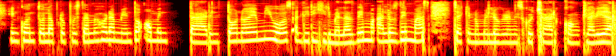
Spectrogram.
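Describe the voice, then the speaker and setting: A soft-spoken woman talks at a fairly quick pace in a high pitch with monotone, flat intonation. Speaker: student. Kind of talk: class presentation. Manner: fast.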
